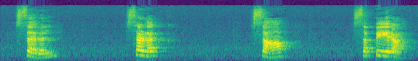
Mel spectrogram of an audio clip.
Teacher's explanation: तो देखिए जीभ जो है हमारी ठीक दांतों के पीछे टकराएगी। और बच्चों अगर ये ना ध्यान आए तो आप ये समझ लीजिए कि जिस प्रकार हम त वर्ग का उच्चारण करते हैं, त, थ, द, ध, उसी प्रकार हमें स बोलना है। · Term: दंते स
